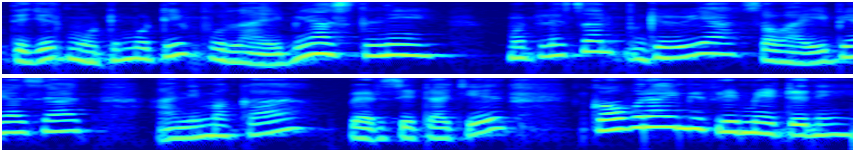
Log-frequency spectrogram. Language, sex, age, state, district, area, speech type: Goan Konkani, female, 45-60, Goa, Canacona, rural, spontaneous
